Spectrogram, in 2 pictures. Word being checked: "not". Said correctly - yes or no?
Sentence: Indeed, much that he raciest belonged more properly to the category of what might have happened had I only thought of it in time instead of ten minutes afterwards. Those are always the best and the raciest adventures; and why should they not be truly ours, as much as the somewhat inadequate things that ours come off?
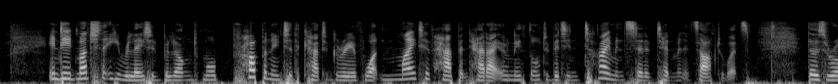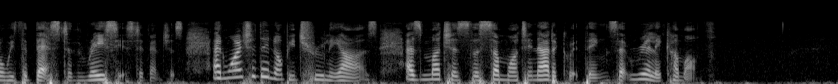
yes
